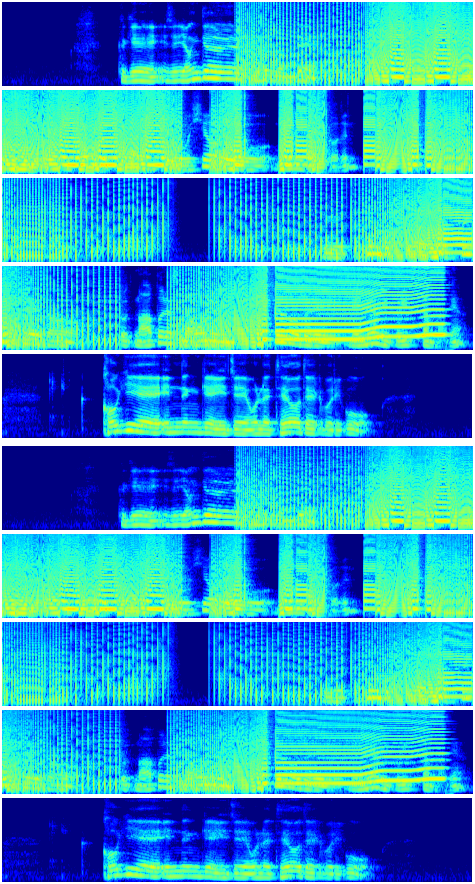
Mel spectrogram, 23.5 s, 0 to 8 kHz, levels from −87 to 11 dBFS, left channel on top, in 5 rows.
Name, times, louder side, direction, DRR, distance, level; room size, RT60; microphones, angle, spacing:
voice 1, 1.2-3.2 4.6-8.3 12.6-15.0 15.3-18.8 19.9-22.5, left 3 dB, 55° left, 0.8 m, -34 dB
sound 1, 2.3-6.5 6.8-7.2 7.5-8.0 8.3-11.1 11.5-15.3 15.8-18.6, left 2 dB, 10° left, 0.4 m, -26 dB
6.3 x 4.2 x 6.3 m
head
